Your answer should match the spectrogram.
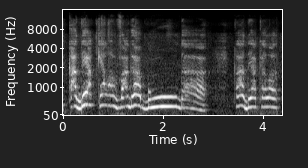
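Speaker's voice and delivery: high, drawn-out mock yelling; imitated ranting. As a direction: play a man making a scene, high-pitched. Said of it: "chegou fazendo um escarcéu".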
